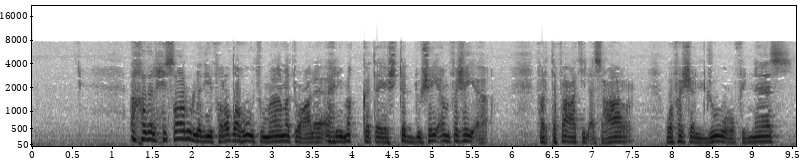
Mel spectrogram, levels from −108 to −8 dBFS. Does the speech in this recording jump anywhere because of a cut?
no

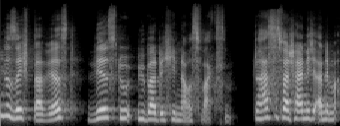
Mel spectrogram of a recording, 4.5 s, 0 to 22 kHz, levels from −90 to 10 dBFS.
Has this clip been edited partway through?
yes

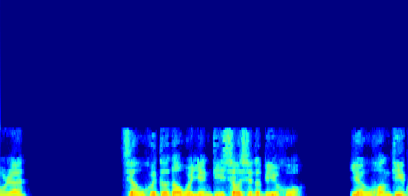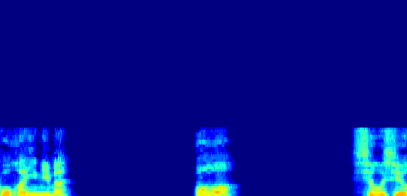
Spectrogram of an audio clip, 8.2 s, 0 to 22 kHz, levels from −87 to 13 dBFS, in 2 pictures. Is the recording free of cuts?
yes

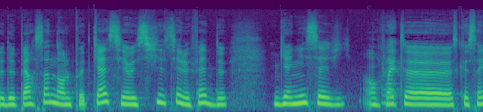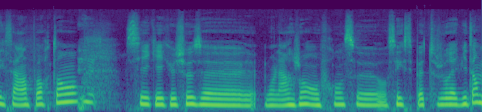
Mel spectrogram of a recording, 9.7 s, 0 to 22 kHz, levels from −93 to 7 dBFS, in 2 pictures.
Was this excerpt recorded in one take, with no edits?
yes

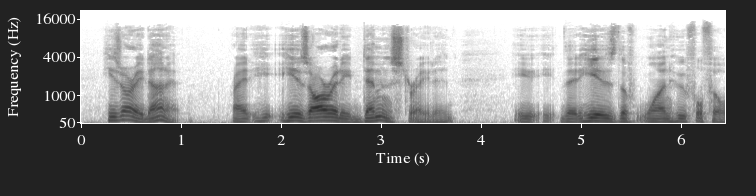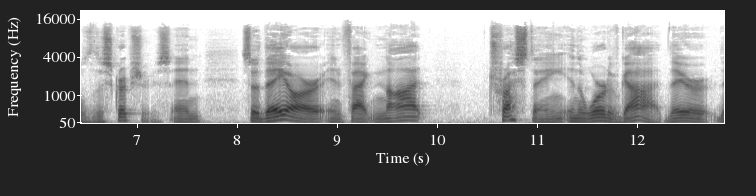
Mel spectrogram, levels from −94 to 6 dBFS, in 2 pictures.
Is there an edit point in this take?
no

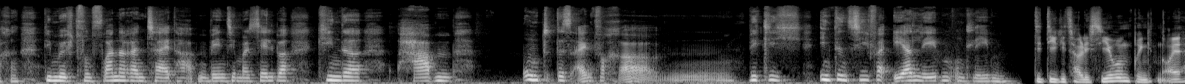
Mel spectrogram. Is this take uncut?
yes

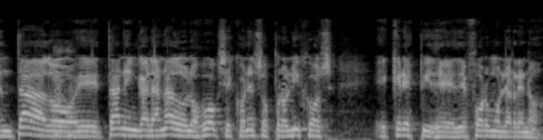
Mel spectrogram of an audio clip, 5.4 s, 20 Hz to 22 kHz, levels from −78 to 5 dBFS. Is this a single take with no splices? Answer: yes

